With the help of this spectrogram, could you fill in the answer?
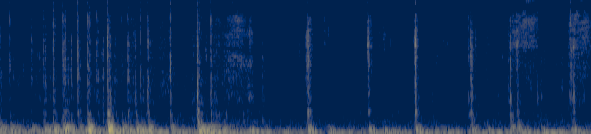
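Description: Fingers with long red nails grip a solid car steering wheel rim wrapped in black leather or faux leather, producing quiet, low creaks. A rapid series of soft tapping and squeaking clicks sits over a dull low rumble, with faint bright edges on the sharper ones.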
